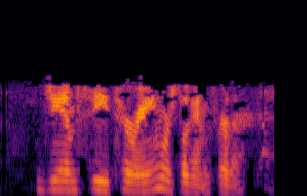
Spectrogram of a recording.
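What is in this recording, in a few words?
Police Department North Dispatch, scanner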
